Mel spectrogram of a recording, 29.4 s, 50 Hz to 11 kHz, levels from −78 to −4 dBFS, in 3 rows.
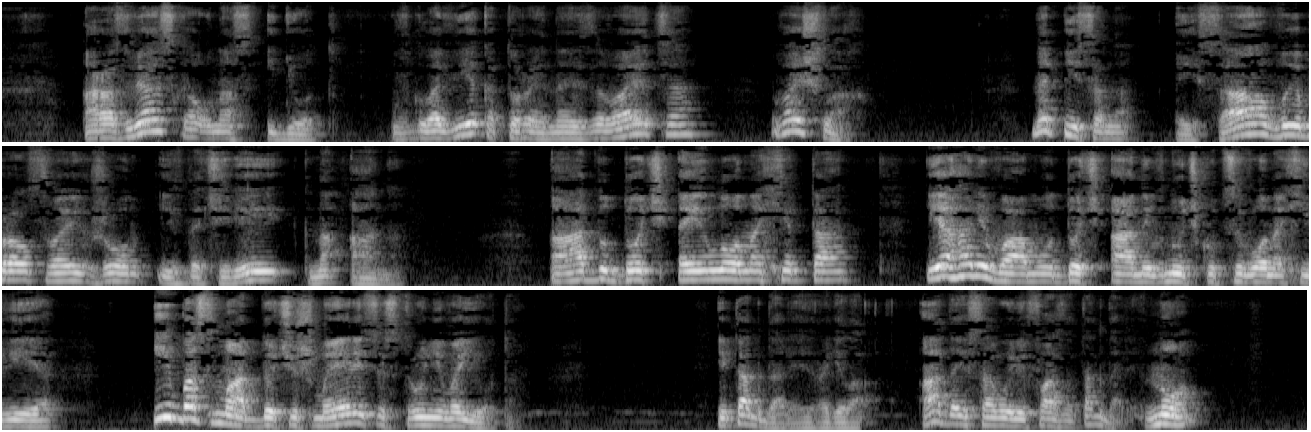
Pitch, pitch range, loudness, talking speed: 130 Hz, 105-160 Hz, -23 LUFS, 95 wpm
